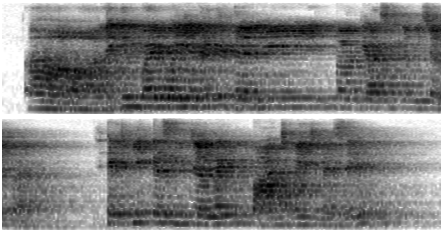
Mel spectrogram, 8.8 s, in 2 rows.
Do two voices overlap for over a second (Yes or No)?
No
